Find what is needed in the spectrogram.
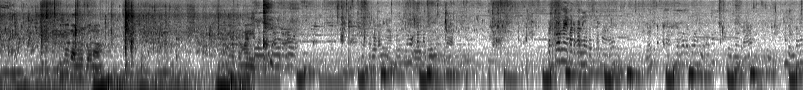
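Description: Indistinct voices and water sloshing as people wade waist-deep in a river.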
